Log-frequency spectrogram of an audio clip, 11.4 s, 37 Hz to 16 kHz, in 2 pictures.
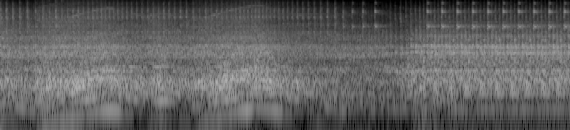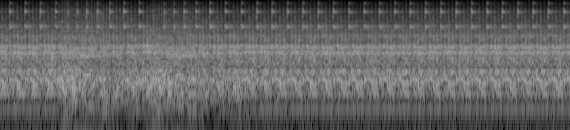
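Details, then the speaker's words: Land Rover 110 with 300Tdi diesel, engine, gearbox and transfer case rebuilt last year, developed a squeak; running with auxiliary belt removed, sharp regular chirping about three per second persists, so noise comes from inside the engine; something suspected rubbing, cause unconfirmed. "something's rubbing somewhere so when I take the radiator out take the front off have a look at that that's really really really odd"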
